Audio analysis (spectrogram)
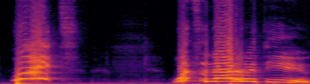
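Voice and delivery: high, loud, puzzled outburst; startled brother. Acted. Brother Gus startled by the yelling asks what's wrong. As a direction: jump at the noise and demand why.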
